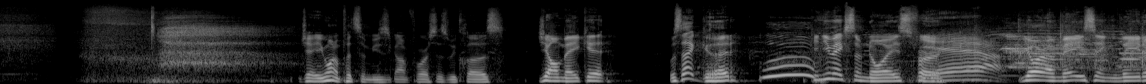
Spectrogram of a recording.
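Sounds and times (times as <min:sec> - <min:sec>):
group of people drawing a deep breath together: 0:00.0 - 0:03.0
speech: 0:03.0 - 0:11.4.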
